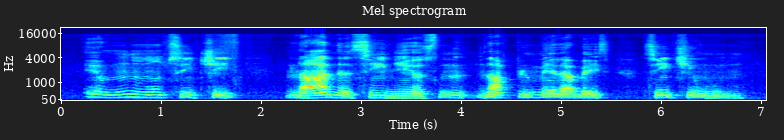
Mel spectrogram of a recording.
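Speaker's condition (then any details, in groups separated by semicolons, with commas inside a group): Multiple sclerosis; relapsing-remitting, past arm and leg movement loss, recovered with treatment; about 19 years since diagnosis, fatigue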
